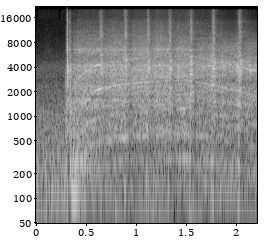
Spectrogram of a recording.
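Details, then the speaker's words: Mazda single-rotor rotary engine, first start attempt after installation: a harsh, raspy starter whirr with even pulses about four a second and no firing. Compression is low but even (not measured, no tester), and the starter sounds bad. "but the compressible rock annoys Jeff it was good it was even it was solid if it's low on compression at least it's even so I don't think it's an issue"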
